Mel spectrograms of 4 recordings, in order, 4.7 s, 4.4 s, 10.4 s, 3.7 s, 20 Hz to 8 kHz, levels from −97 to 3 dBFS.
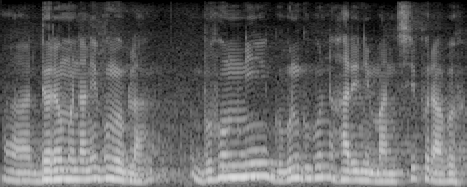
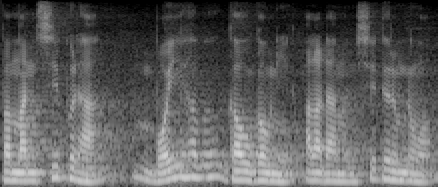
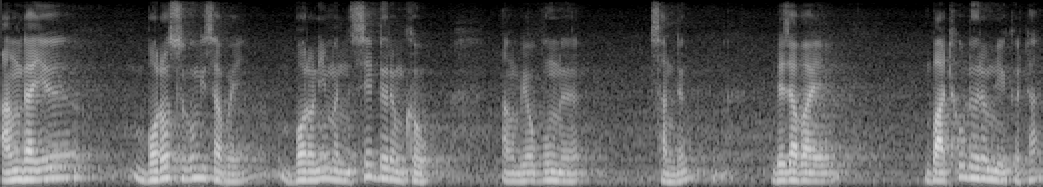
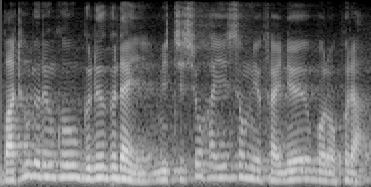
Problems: none marked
